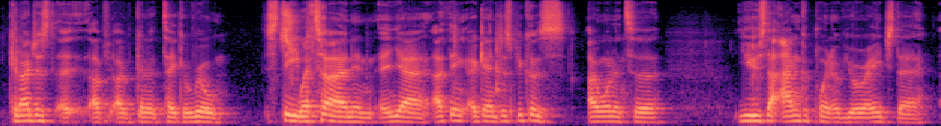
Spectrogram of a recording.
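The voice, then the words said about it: Thick English accent. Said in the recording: “You have a very thick English accent.”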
